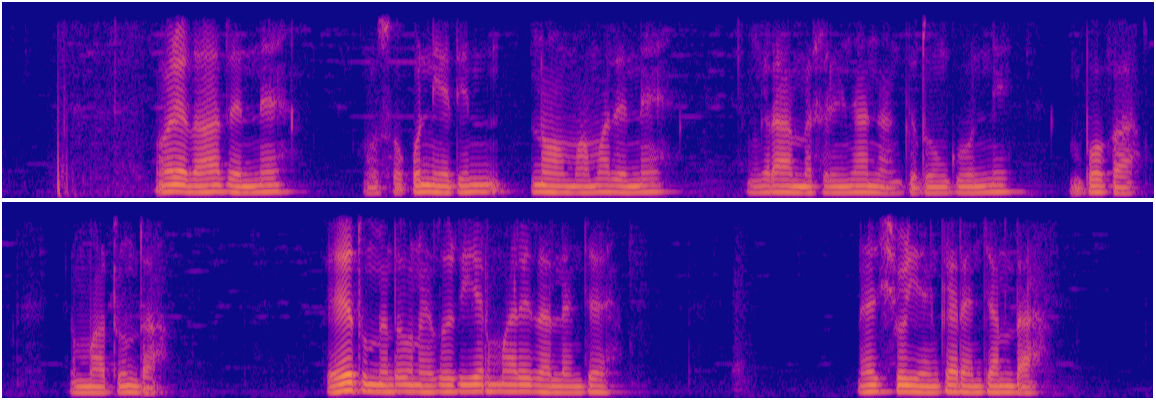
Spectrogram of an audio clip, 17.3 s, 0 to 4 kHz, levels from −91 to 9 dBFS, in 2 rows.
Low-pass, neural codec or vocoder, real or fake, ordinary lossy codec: 3.6 kHz; none; real; none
